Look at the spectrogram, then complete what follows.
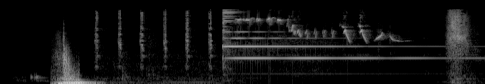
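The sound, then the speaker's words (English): A clock sound effect as a timer starts: a loud low thump opens into a run of evenly spaced clock ticks, followed by a bright sustained chime with a shimmering tail and a final burst of noise. “Clock starts when the first tweet goes up.”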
